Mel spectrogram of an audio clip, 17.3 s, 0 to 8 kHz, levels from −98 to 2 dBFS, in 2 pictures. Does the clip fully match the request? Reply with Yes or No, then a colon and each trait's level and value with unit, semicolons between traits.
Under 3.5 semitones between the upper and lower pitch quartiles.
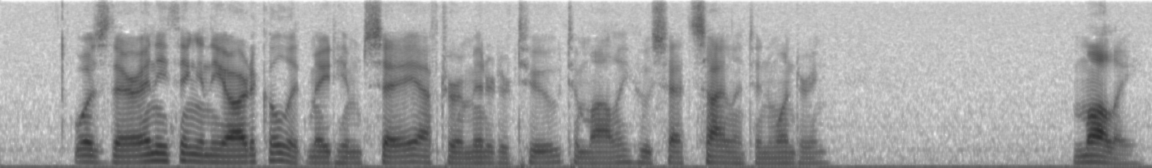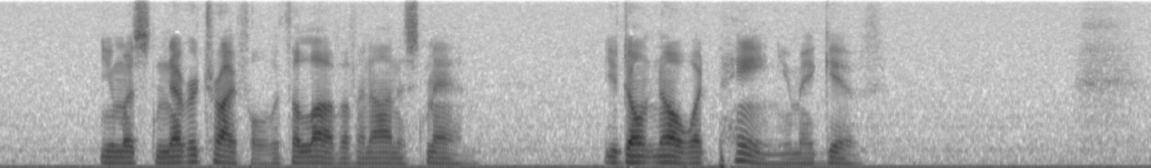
Yes: narrow, 2.6 semitones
